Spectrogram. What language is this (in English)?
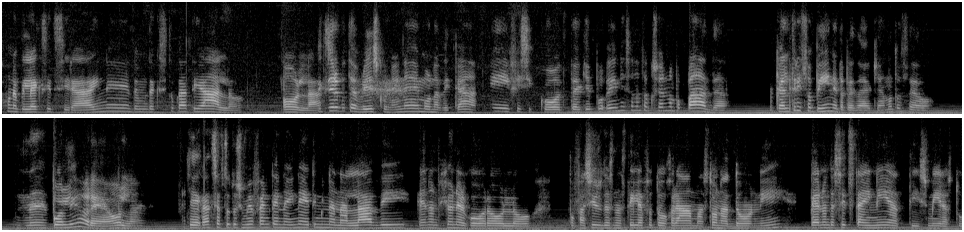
Greek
